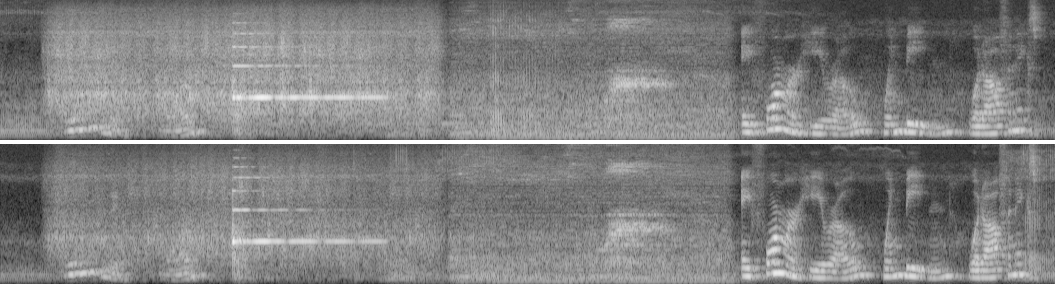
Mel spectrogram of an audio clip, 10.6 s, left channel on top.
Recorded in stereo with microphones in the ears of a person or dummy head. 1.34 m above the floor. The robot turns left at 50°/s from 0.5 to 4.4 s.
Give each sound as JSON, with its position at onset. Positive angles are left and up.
{"t": 0.6, "sound": "a man speaking", "azimuth_deg": 155, "distance_m": 1.5}
{"t": 2.3, "sound": "a piano", "azimuth_deg": -165, "distance_m": 0.7}
{"t": 4.5, "sound": "laughter", "side_deg": -70, "distance_m": 1.5}
{"t": 7.4, "sound": "a woman speaking", "side_deg": -45, "distance_m": 0.5}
